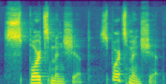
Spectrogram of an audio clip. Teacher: three syllables the stress is on the first syllable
